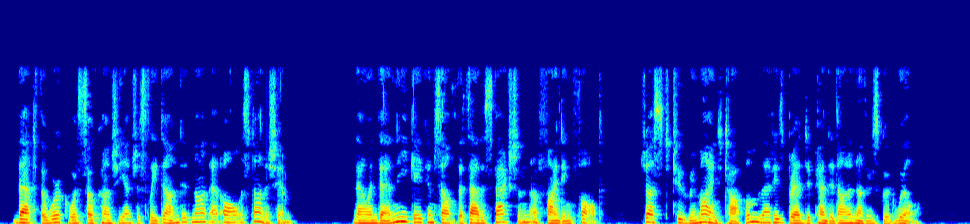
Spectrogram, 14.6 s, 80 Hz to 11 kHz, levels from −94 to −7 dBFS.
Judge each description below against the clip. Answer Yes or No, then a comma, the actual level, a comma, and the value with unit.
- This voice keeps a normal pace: Yes, average, 145 wpm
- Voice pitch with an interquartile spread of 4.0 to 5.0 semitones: Yes, average, 4.5 semitones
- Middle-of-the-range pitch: Yes, medium, 150 Hz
